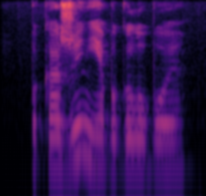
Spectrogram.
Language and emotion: Russian, neutral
